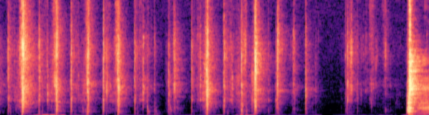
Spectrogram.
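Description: A deck of oracle cards shuffled by hand: a quick, dense run of card flicks and clicks that thins out after about three seconds.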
